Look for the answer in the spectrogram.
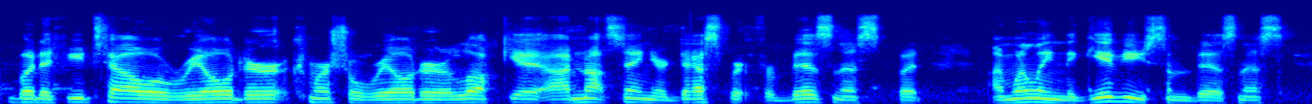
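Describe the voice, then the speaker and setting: A man's voice: medium pitch, fairly even intonation, quick pace, fairly bright tone, dry recording, rough recording. A man answering club members' questions informally on a video call, explaining things in detail.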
